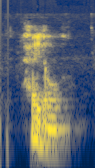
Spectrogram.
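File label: "hale" British English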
